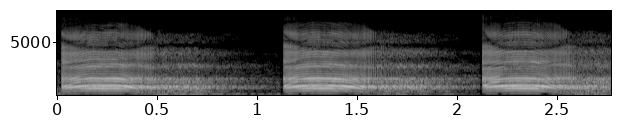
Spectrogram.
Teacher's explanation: posisi lidah jangan sampai naik mendekati langit-langit atau istifal ya posisi lidahnya enggak boleh sampai nempel ke langit-langit a gitu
